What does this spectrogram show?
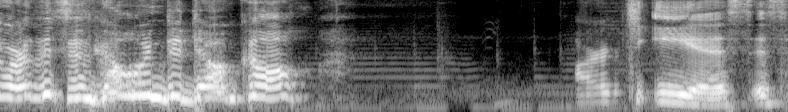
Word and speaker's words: Arceus: Like, can we spell it phonetically for me? Is it Arceus?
